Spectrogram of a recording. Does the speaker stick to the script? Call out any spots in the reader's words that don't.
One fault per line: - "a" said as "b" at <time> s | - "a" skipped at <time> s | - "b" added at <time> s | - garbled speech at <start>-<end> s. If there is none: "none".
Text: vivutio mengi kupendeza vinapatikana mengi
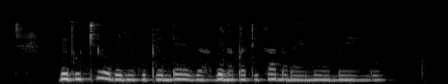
- "mengi" said as "vyenye" at 1.1 s
- "maeneo" added at 2.9 s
